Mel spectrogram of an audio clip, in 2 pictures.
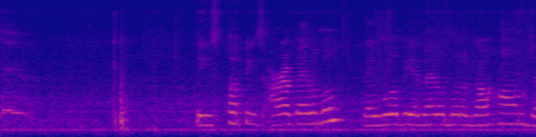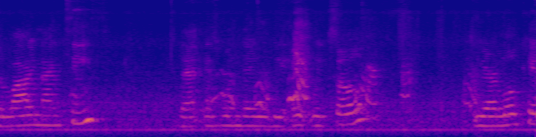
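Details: Two-week-old German Shepherd puppies whimper almost continuously while nursing, with a series of drawn-out, wavering harmonic cries, several dipping then rising, after a sharp click near the start.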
